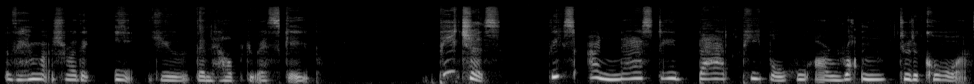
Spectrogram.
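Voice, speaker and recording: A woman voicing a possessive, evasive fox demon in an intimate audio roleplay, speaking softly and often dropping into whispers. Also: fairly high pitch, animated, slow pace, slightly rough, dry recording, heavily acted. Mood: defensive, stern. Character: possessive, evasive female fox demon doting on captive human.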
